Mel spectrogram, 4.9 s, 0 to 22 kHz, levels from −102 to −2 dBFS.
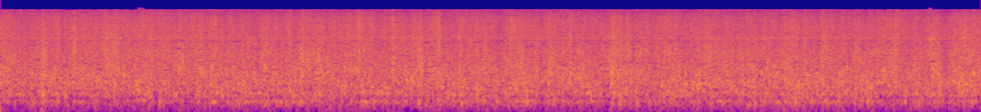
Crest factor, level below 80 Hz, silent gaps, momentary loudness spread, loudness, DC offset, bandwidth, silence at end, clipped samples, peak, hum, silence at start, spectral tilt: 16 dB; -62 dBFS; none; 1 LU; -23 LUFS; under 0.1%; 16 kHz; 0 s; under 0.1%; -10 dBFS; none; 0 s; 1 dB/octave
